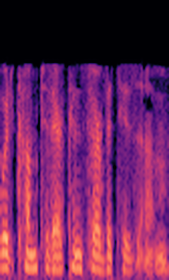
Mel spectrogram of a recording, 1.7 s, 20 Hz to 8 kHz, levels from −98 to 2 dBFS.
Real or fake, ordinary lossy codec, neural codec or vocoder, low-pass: fake; AAC, 16 kbps; codec, 16 kHz, 2 kbps, X-Codec, WavLM features, trained on Multilingual LibriSpeech; 7.2 kHz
